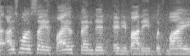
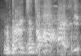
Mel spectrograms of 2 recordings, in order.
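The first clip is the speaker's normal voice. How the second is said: laughing, mildly dramatic movie line; a hint of Inigo Montoya; 6 semitones higher than usual. Guest finishing the movie quote, lightly acted. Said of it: "Inigo Montoya".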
